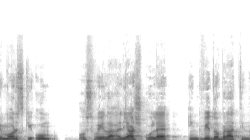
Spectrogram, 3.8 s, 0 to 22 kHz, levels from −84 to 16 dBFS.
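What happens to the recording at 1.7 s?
Nothing goes wrong at 1.7 s; the speech plays through that moment intact, with no dropout, click, distortion or glitch.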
